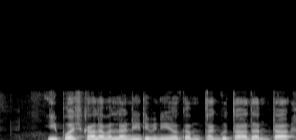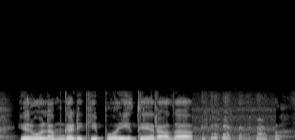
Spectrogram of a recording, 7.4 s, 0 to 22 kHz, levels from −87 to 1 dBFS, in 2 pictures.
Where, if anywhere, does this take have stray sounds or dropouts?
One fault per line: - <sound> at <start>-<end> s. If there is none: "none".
- laugh at 6.2-7.1 s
